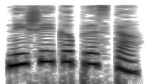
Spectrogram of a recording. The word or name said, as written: ನಿಷೇಕಪ್ರಸ್ತ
